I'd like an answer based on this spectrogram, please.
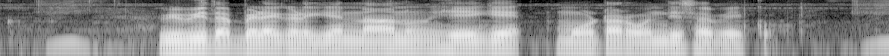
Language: Kannada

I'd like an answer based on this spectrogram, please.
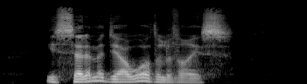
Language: Kabyle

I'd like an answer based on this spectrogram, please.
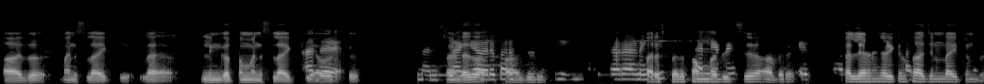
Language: Malayalam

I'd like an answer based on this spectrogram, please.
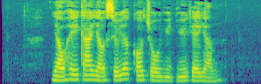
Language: Cantonese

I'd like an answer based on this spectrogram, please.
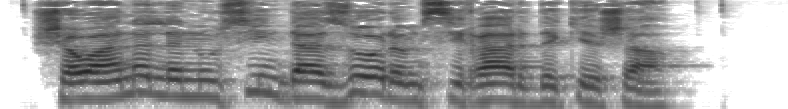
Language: Central Kurdish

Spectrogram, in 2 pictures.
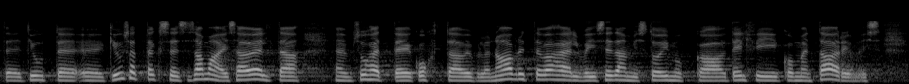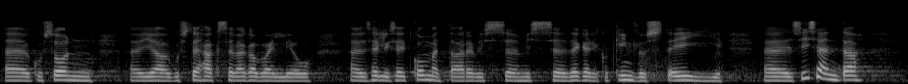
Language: Estonian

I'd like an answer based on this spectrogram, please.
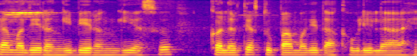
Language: Marathi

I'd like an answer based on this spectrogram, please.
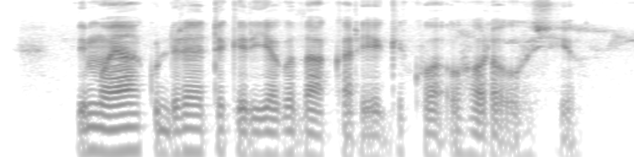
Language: Kikuyu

